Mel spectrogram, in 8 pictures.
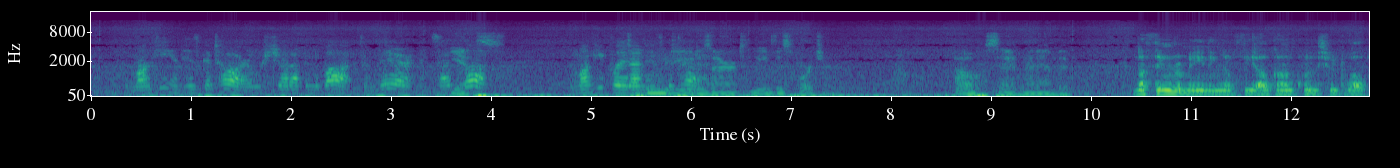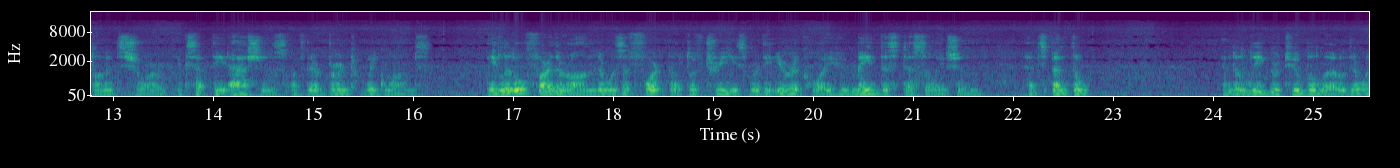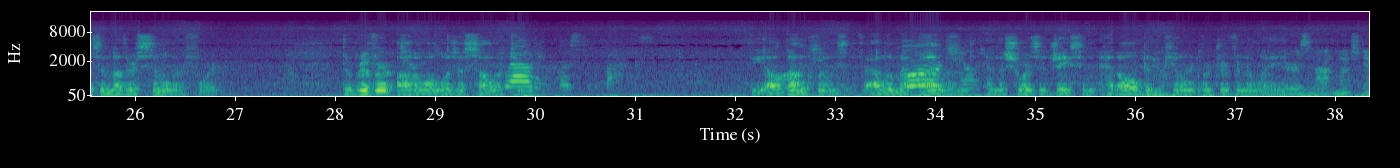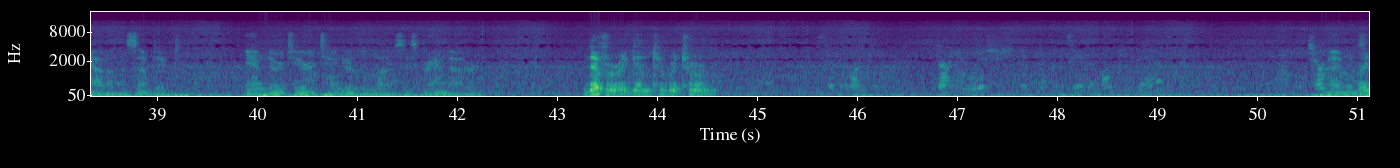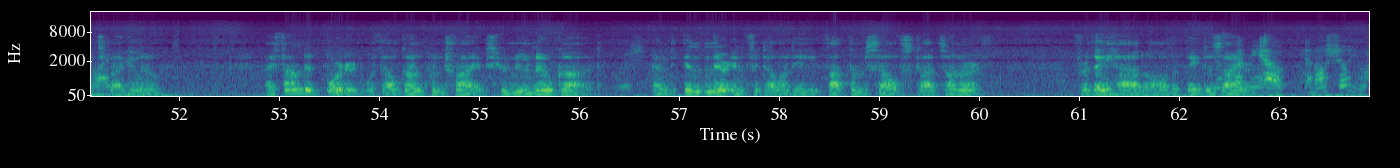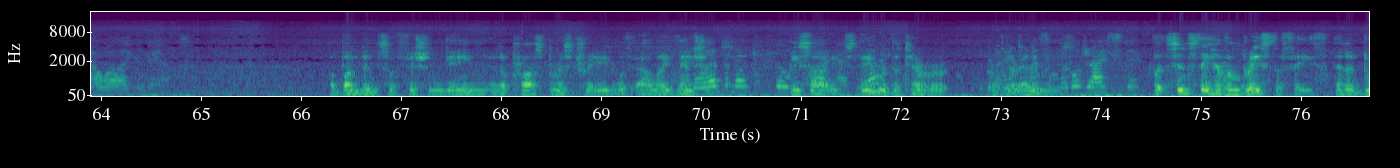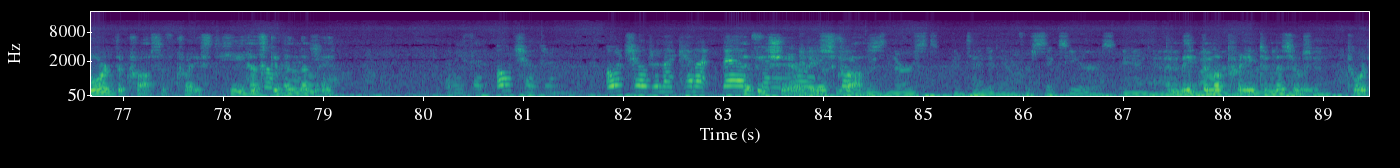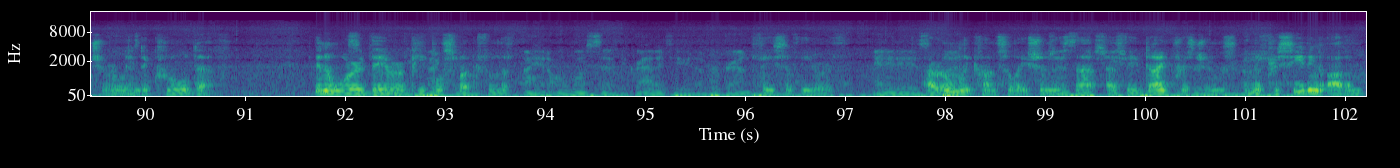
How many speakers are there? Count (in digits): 3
